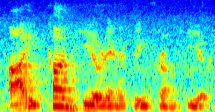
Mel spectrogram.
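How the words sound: The stress is on the word I. Someone else may be able to hear. "I stressed on I"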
